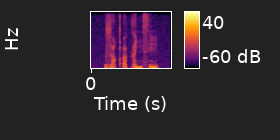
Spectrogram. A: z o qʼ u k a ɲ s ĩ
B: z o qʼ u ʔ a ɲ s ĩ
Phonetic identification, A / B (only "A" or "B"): A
